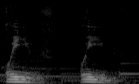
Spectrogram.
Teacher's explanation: দেখেন ওয়া এই ভা, ওয়েভ, ভা সাউন্ডটা কি, উপরের দাঁত নিচের ঠোঁট, তাই না, ওয়েভ, ওয়েভ।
